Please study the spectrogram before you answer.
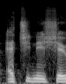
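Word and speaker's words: Echinacea: सकते, और ये है एक्टिनेशिया अंगस्टिफोलिया। एक्टिनेशिया, इसको ना एचिनेशिया भी प्रोनाउंस करते हैं कई लोग, चलेगा।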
